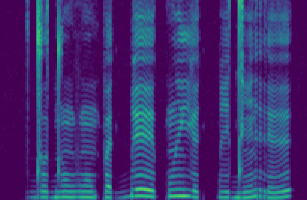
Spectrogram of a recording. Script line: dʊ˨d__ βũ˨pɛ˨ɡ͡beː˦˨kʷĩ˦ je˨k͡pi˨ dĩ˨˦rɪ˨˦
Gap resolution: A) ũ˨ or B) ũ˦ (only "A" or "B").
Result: A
